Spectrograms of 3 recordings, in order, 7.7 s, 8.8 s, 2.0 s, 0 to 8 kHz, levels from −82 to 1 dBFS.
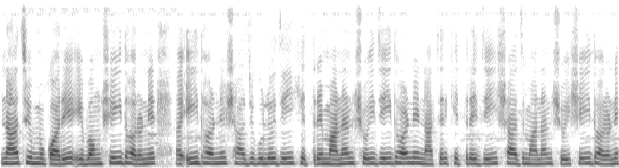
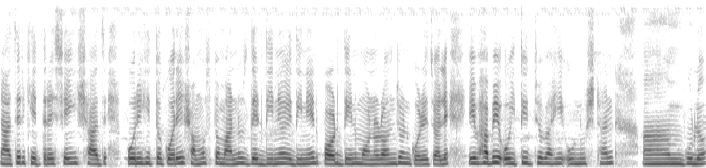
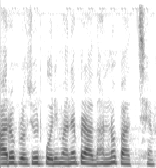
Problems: none marked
